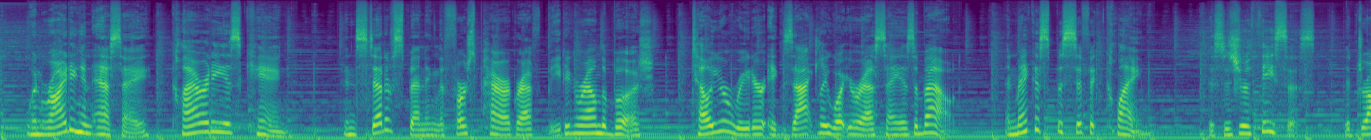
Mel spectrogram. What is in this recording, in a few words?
commercial spokesperson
